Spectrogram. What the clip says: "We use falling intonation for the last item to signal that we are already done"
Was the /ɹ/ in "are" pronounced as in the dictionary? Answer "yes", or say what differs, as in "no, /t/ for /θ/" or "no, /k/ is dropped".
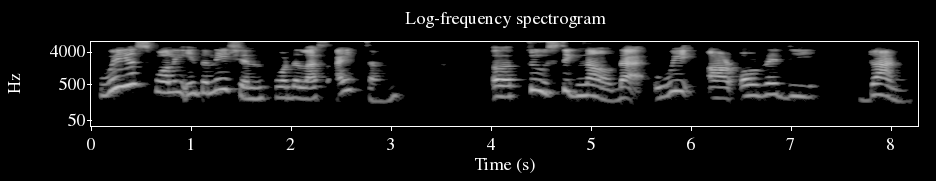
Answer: yes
